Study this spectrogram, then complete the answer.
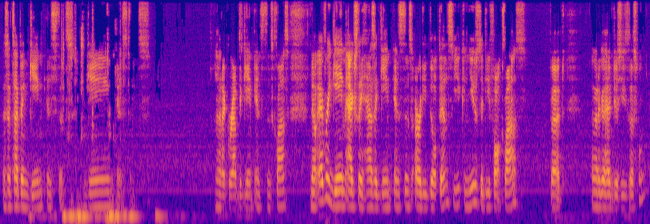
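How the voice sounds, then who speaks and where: A man hosting a casual screen-recorded game development tutorial, his voice gravelly and pitched a touch high. He speaks relaxed and a little slurred, talking through each click with easy fillers. He sounds close to a desktop mic. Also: fast talker. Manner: relaxed, slightly slurred speech; talks through each step with fillers like "go ahead".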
